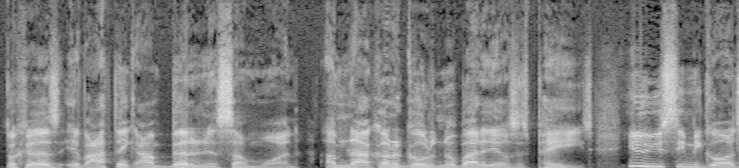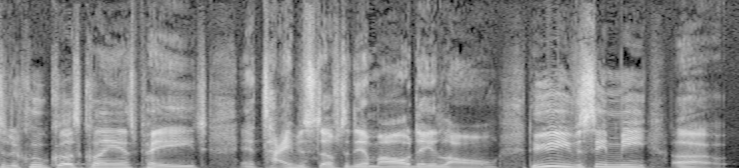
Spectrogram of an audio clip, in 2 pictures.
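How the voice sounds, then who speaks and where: A man with a Southern US accent and a faint lisp takes on his detractors one comment at a time, combative and emphatic. His pitch rises and dips animatedly as he presses each point. The sound is dry and close, with no room around it. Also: very animated, moderate pace, few pauses, darkish tone, dry recording. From Southern United States. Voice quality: slight lisp. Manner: combative, emphatic, reads comments aloud then rebuts. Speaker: channel host reading troll comments. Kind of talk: casual commentary.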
